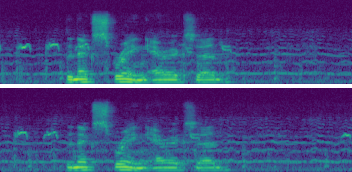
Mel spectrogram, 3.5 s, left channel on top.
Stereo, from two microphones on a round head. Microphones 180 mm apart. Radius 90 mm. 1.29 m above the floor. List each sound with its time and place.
0.7 s a man speaking: 30° left (ahead or behind), 2.0 m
